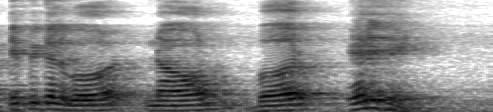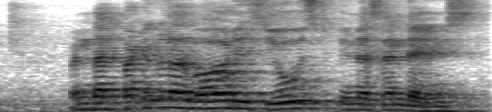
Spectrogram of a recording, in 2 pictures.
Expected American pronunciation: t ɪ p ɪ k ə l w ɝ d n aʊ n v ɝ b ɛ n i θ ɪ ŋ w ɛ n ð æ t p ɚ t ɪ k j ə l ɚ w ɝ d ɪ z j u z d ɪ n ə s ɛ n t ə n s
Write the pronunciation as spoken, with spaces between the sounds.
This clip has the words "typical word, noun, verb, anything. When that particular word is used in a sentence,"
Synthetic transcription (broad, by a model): t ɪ p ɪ k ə l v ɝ d n aʊ n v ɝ ɛ l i f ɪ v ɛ n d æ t p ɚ t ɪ k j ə l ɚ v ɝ d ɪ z j u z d ɪ n ə s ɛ n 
